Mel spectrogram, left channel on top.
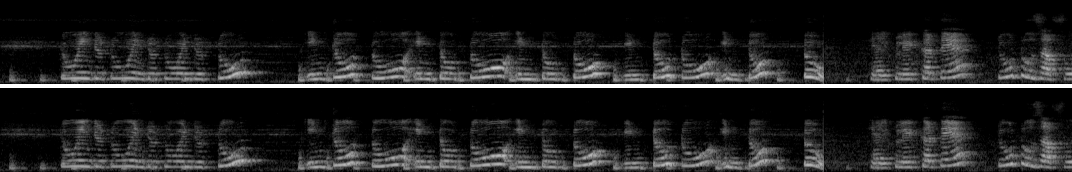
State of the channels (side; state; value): both; normal; correlation 0.71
